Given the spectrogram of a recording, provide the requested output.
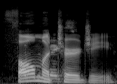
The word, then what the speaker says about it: Thaumaturgy: Thaumaturgy is how you say it.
